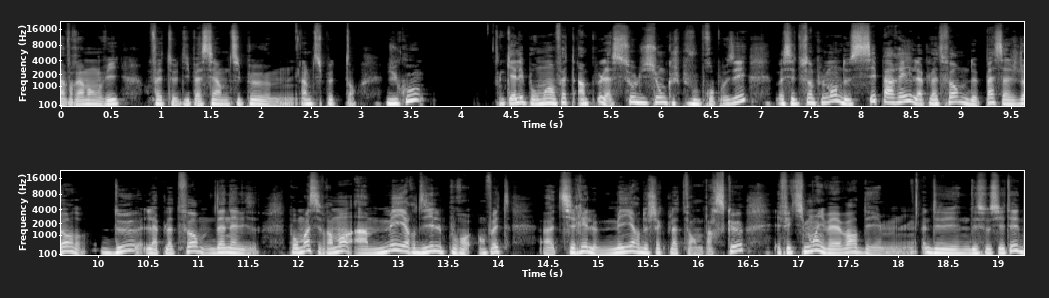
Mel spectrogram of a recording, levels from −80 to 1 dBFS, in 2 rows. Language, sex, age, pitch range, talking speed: French, male, 20-39, 130-170 Hz, 225 wpm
